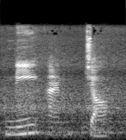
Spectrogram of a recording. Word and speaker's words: Nietzsche: Some call him Nietzsche, some call him Niche, some call him Nietzsche, but the actual way of pronouncing it is something like knee and cha. So it's like your knee and the Hindi word for chai, like for tea, chai, so cha, like that.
